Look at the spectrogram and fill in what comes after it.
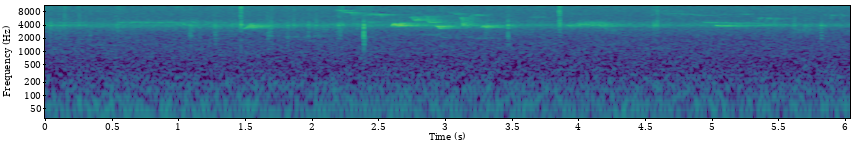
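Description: Faint songbird chirps, a handful of short high notes about two to five seconds in, over steady low background rumble and a thin steady high tone; a few light clicks.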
